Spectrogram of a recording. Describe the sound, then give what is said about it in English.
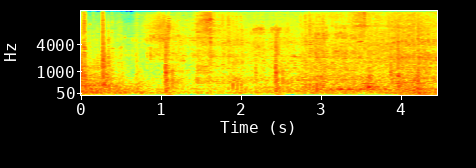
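A truck engine breaks down with rough, sputtering mechanical noise, scattered clanks and rattling clicks over a steady grinding rumble, moderately loud, with no one speaking. “You broke your truck again.”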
